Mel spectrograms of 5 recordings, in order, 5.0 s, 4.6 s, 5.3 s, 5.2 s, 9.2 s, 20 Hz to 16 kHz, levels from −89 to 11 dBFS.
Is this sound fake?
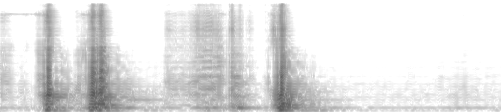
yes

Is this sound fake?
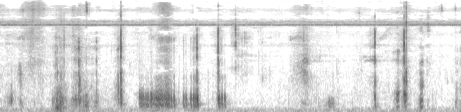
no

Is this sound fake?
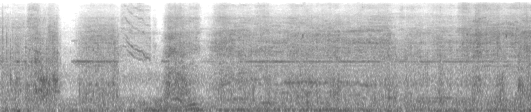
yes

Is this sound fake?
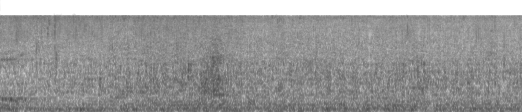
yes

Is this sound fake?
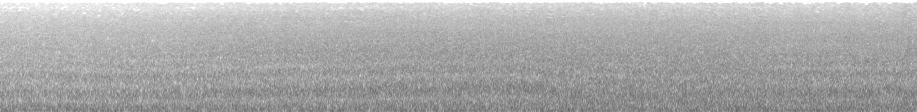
yes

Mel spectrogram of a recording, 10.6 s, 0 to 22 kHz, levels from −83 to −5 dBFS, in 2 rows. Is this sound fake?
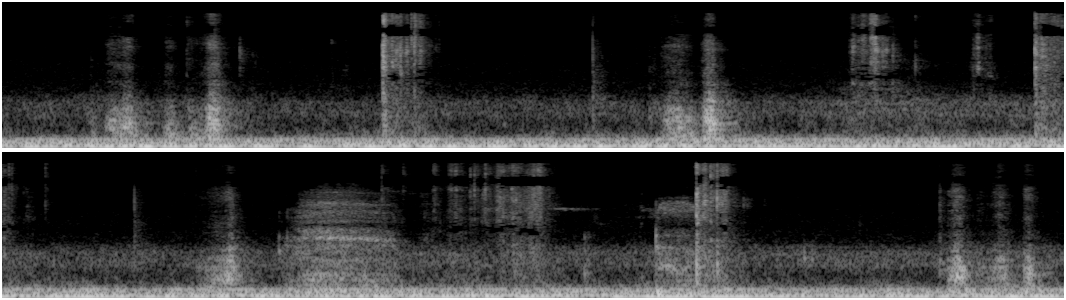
no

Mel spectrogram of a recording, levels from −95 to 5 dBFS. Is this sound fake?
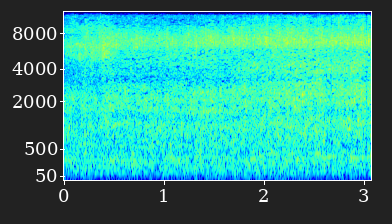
no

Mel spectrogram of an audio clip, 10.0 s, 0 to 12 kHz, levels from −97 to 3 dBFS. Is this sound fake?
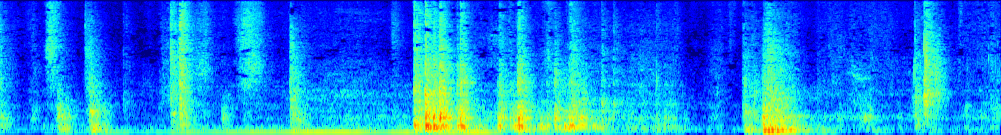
no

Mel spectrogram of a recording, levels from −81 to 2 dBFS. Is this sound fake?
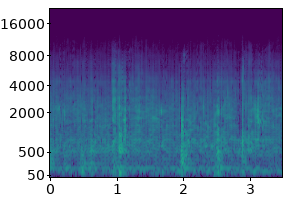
yes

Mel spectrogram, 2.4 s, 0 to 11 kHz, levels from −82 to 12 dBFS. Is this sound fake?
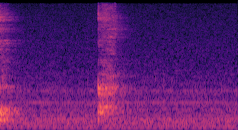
no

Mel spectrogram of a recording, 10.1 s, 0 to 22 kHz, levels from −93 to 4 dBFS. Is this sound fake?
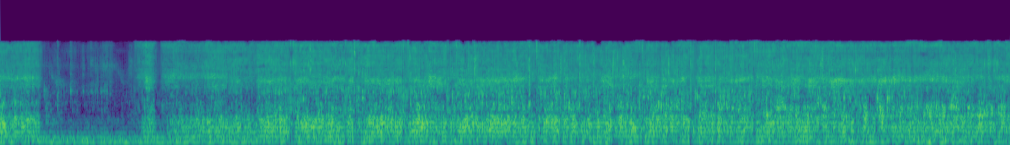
yes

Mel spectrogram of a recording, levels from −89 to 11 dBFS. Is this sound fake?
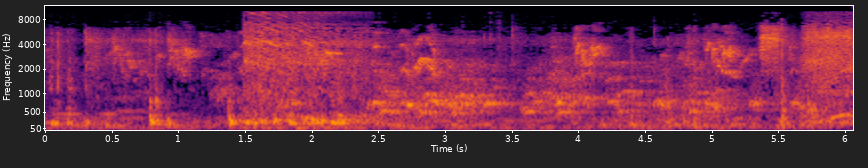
yes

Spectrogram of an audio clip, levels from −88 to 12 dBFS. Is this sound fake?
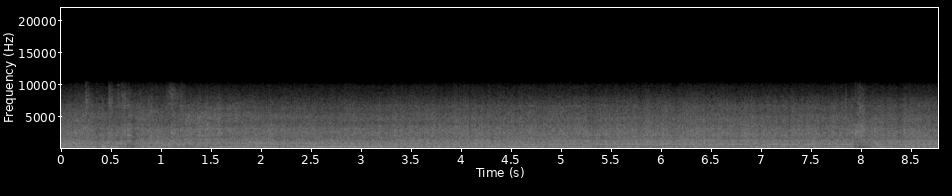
no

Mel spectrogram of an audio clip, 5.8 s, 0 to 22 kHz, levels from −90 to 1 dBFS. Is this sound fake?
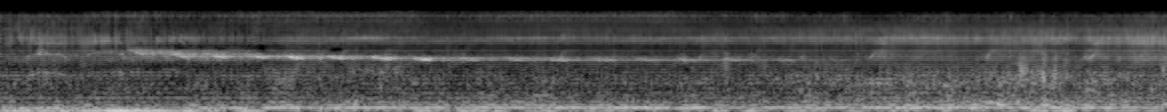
yes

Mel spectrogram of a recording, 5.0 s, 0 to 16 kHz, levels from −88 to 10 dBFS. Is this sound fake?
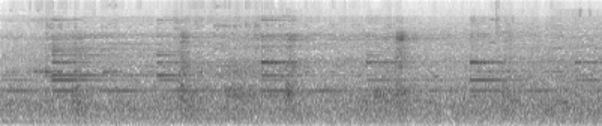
no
